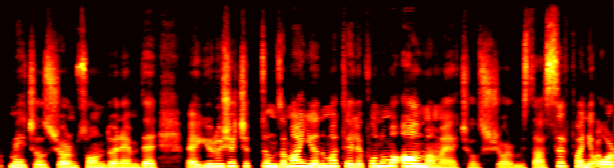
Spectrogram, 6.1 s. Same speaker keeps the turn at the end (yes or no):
yes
